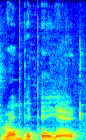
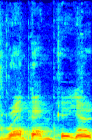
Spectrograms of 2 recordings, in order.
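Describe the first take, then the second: First: No extra M sound comes in the middle. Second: An extra M sound comes in the middle. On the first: The speaker calls it right. "but it's Rompapolo. There's not a second M" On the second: The speaker calls it wrong. "I keep saying it's Rompom Polo"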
